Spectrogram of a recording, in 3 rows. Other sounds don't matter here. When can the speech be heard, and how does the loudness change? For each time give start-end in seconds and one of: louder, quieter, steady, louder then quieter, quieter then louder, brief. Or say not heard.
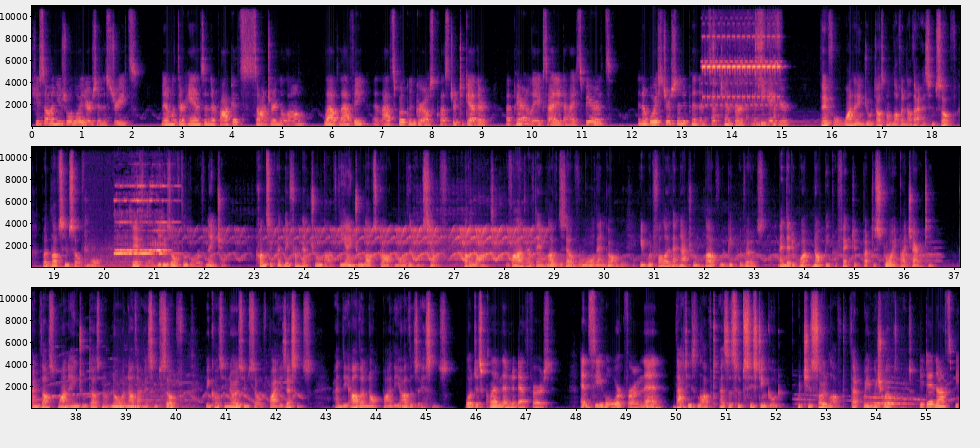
0.0-55.6 steady.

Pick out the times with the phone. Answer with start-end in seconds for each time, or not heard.
13.3-15.0, 19.6-21.6, 38.8-39.4.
